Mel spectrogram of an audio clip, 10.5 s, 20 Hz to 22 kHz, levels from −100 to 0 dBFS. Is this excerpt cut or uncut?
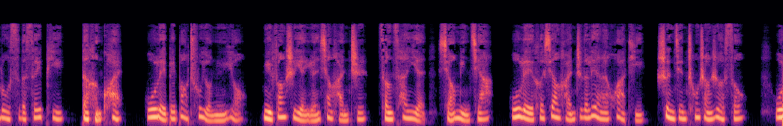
cut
